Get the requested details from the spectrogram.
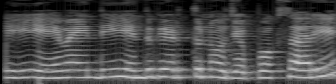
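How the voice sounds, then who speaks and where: A woman voicing a kindly older village woman who consoles and gently scolds a young bride. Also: high voice, little pitch movement, fast talker, pitched below the performer's own voice, close to an everyday voice. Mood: consoling.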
